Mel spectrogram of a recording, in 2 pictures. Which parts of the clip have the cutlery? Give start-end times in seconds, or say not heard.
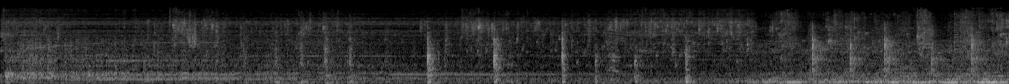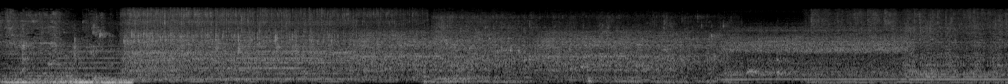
not heard.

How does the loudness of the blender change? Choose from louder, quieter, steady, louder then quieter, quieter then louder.
quieter then louder.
